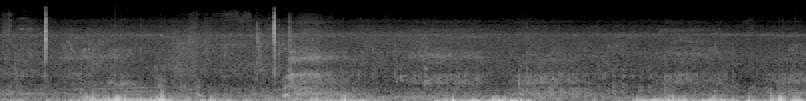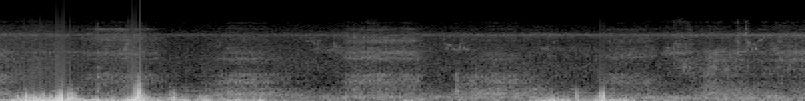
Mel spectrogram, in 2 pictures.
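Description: Irregular low rumbling and dull thuds of handling noise from the rod and reel being worked, with a few sharp clicks.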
